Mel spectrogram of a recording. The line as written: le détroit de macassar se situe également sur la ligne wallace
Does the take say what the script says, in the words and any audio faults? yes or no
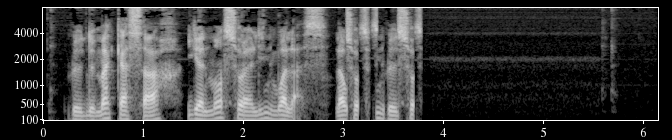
no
